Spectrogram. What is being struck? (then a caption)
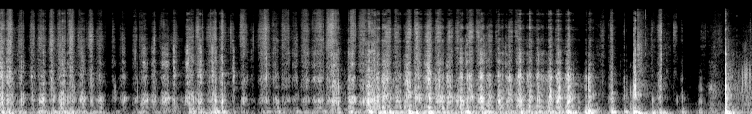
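Rubber sneaker sole caked with dried mud. A thin metal pick held in gloved hands scrapes dried mud out of the sole grooves and off the rubber midsole of a mud-caked Panda Dunk sneaker with a leather upper. The result is a steady run of dense, gritty scratching and scraping, heavy in low rumble, with a sharp louder click near the end.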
